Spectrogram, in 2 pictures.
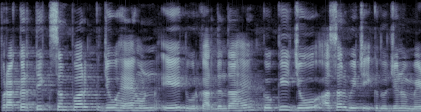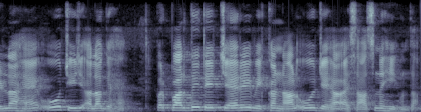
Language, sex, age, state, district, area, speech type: Punjabi, male, 30-45, Punjab, Jalandhar, urban, spontaneous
